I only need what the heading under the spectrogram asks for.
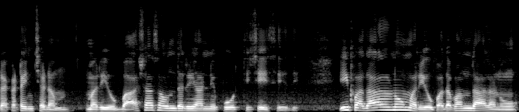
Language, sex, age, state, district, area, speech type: Telugu, male, 60+, Andhra Pradesh, Krishna, urban, spontaneous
